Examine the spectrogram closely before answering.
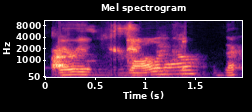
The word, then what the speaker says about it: Wolanow: Am I pronouncing your name properly, Areiel? It's Areiel Wolanow. Is that correct? Wolanow. Wolanow.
